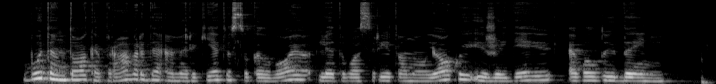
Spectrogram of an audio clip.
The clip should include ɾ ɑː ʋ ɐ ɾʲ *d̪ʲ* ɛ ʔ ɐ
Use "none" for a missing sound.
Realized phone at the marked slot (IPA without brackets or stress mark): d̪ʲ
